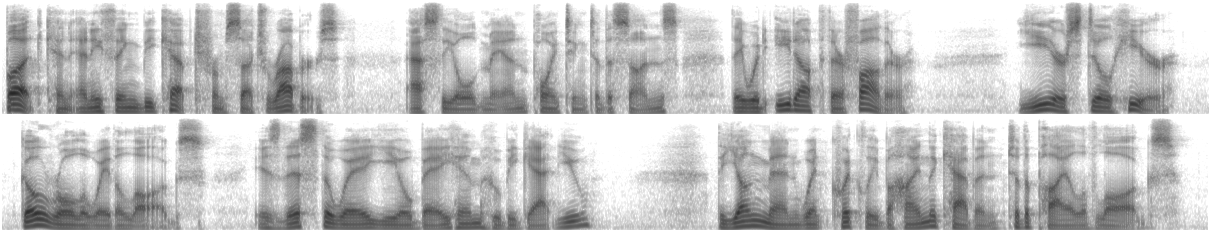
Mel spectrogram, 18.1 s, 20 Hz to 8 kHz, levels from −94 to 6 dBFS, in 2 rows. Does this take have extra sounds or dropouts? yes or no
no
